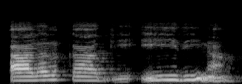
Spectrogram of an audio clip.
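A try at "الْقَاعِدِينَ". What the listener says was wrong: काइदीना, काइदीना, आइन को खींचना नहीं है, का को खींचना है और दी को खींचना है।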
